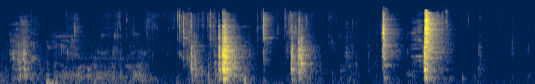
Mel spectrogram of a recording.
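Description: Cutlery and crockery clinking on a plate: a handful of sharp clinks between about two and four and a half seconds in, the loudest just after four seconds, over faint handling of food on the plate.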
